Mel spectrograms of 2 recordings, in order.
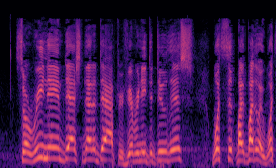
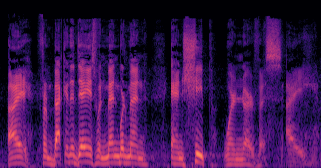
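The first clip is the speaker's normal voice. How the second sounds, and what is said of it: Put-on Scottish accent. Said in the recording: “sounded Scottish,”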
